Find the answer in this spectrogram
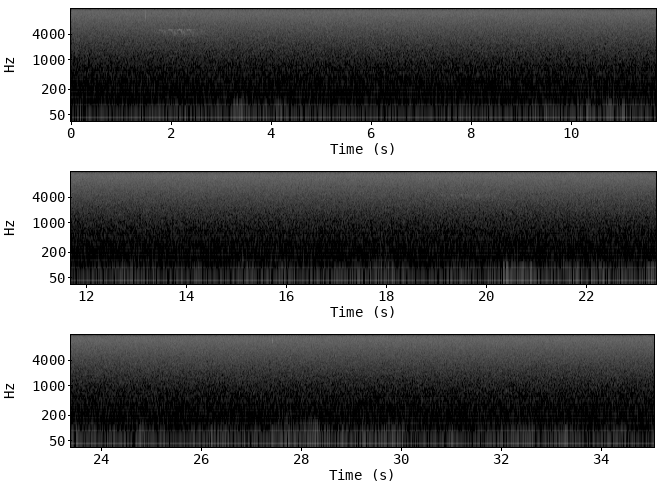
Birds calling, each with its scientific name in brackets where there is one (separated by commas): Yellow-rumped Warbler (Setophaga coronata)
